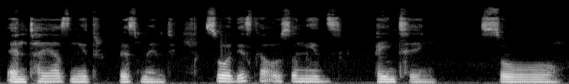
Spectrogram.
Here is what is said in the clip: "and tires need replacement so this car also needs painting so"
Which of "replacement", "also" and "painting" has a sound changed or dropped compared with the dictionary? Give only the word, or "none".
replacement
